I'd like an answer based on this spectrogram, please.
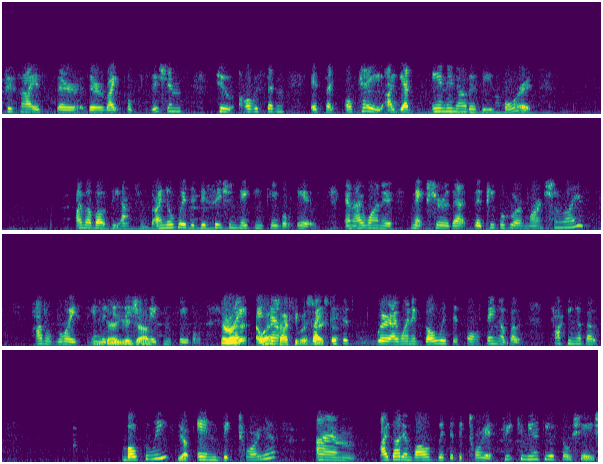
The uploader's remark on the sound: Please forgive the audio I’m still learning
